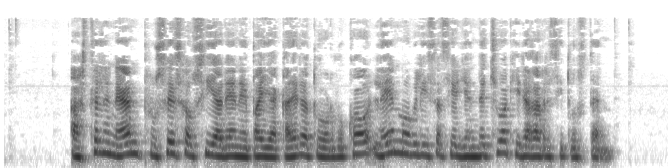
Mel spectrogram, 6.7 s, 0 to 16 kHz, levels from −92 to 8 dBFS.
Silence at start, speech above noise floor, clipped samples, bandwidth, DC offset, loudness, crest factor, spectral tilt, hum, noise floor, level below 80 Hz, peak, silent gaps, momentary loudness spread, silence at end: 0.7 s; 50 dB; under 0.1%; 11.5 kHz; under 0.1%; -20 LUFS; 16 dB; -6.5 dB/octave; none; -69 dBFS; -60 dBFS; -4 dBFS; none; 8 LU; 0.55 s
